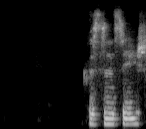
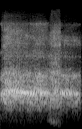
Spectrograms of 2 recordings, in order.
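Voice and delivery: slow audible breath out through the mouth; long breathy exhale. Shown as a demonstration. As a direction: let a full breath out with a sigh. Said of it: "let all of that out".

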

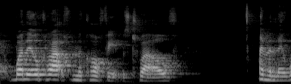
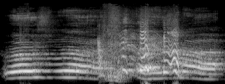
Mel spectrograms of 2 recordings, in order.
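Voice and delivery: loud, mocking voice, with a laugh; Toots' line; 5 semitones higher, 9 dB louder, much slower than usual. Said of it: "Toots just goes".

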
